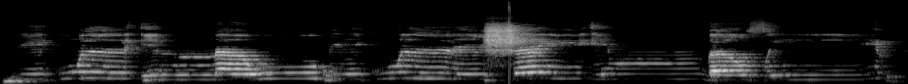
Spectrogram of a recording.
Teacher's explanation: Apabila ada nun yang sukun atau tanwin, dalam hal ini adalah hamzah yang kasrah tanwin bertemu dengan huruf ba, maka dibacanya iqlab atau diubah nunnya atau dengungnya menjadi seperti mim yang sukun.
